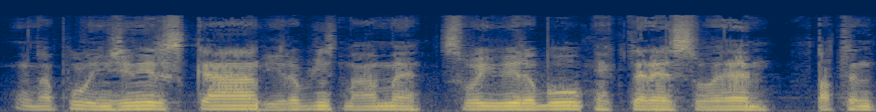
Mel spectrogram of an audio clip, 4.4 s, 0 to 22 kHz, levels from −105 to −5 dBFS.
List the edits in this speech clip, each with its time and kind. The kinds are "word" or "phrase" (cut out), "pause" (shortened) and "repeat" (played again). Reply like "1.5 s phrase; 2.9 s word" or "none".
1.3 s word; 1.7 s word; 2.2 s pause; 2.9 s word

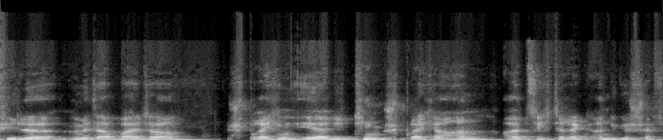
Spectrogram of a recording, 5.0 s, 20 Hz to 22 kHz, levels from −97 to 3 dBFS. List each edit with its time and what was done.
1.7 s pause

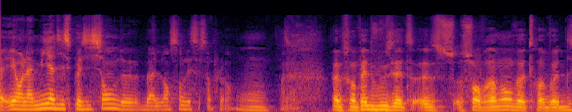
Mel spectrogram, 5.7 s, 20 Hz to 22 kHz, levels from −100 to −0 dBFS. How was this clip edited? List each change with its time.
2.0 s word

